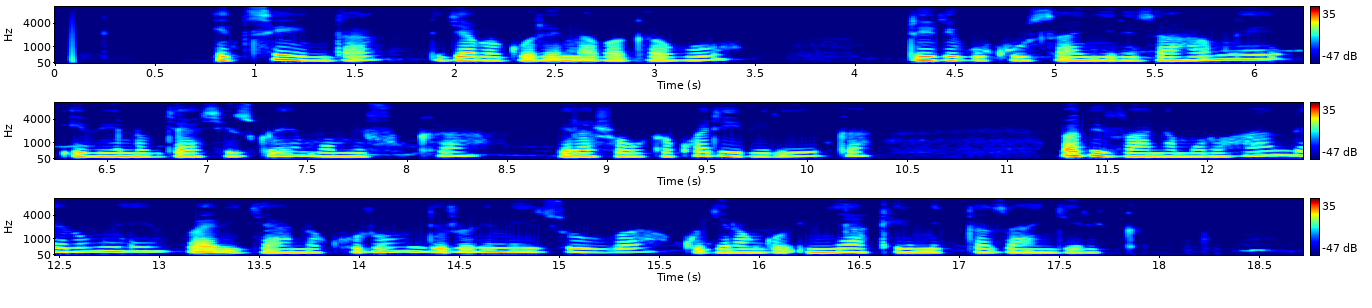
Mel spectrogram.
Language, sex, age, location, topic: Kinyarwanda, female, 25-35, Kigali, health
